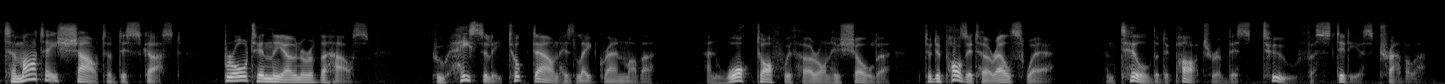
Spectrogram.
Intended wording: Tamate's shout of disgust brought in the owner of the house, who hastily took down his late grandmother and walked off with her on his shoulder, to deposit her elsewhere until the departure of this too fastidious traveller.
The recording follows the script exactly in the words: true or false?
true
